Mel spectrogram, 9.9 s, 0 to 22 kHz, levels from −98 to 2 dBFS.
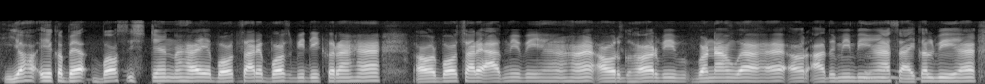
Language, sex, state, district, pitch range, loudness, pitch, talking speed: Hindi, male, Chhattisgarh, Balrampur, 160-170 Hz, -17 LUFS, 165 Hz, 195 wpm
